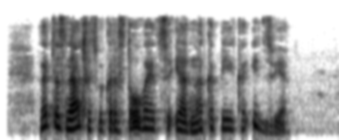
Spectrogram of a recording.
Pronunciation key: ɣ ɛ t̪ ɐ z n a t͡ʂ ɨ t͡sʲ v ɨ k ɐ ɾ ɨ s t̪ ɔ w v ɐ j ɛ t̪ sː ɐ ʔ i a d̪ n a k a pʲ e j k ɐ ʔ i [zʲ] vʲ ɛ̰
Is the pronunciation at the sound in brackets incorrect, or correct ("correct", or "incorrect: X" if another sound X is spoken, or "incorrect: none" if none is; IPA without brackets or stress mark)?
incorrect: d͡zʲ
